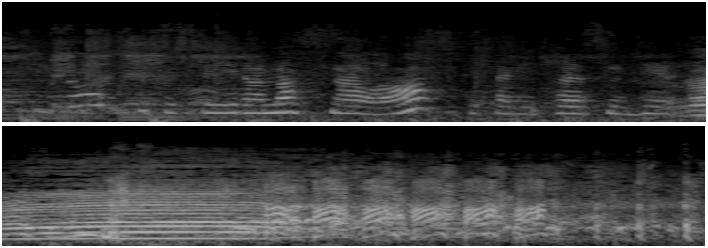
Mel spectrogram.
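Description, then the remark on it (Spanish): A very large greyish cow in an adjoining farm field in the countryside lets out a long, loud moo during a wedding ceremony, right after a person finishes speaking, and people burst into laughter as it fades. “Se ve que aparece en una finca contigua que había al lado, en medio del campo, una vaca muy grande, grisácea de color.”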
